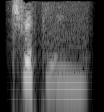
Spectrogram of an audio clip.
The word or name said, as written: tripling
